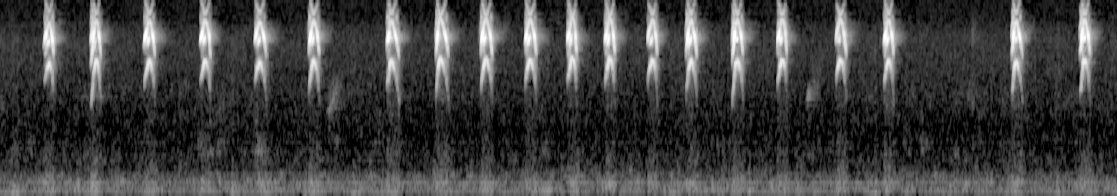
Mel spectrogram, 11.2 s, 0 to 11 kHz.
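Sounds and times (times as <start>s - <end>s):
degu uttering high squeaks: 0.4s - 3.3s, 3.9s - 9.0s, 10.1s - 11.0s.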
